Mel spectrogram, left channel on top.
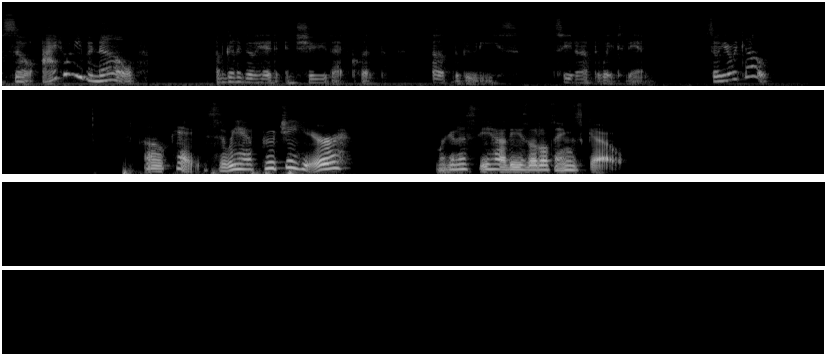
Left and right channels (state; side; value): silent; right; digital silence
